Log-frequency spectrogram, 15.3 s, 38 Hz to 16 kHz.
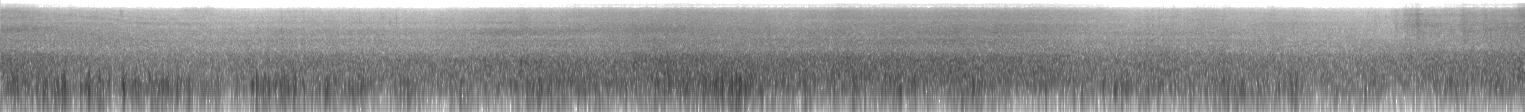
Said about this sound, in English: So it's Friday early evening. Well, I say early, it's about 7:15 probably. I'm sat down by the beach, just listening to the waves.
